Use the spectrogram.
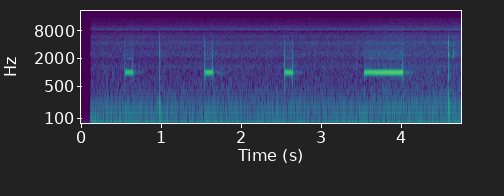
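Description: A radio's hourly time signal marking 1 p.m. before the news: three short, evenly spaced electronic beeps one second apart, followed by a longer sustained beep of the same pitch, clear with no talking.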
